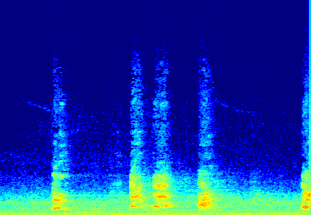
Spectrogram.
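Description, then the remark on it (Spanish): A dog barks in short, sharp bursts, about five of them spaced irregularly over a few seconds, moderately loud against a low, steady background hiss with no voices. “Después de que el niño se hiciera mayor, se subió a la azotea y alcanzó a ver a un perro que iba detrás de un distinguido hombre andando por el camino.”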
